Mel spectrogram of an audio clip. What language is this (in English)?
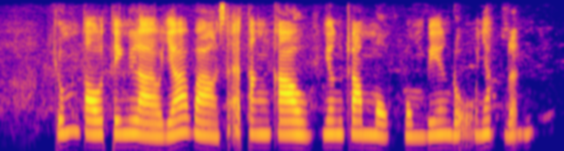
Vietnamese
